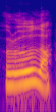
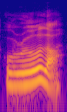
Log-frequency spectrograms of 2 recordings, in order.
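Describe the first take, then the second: The two takes are said the same way.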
